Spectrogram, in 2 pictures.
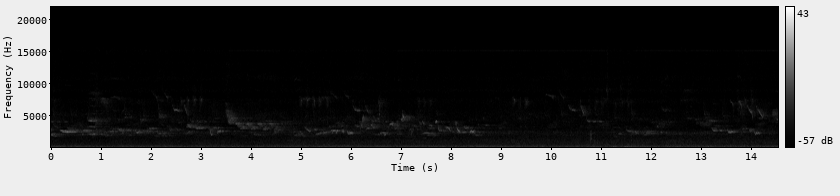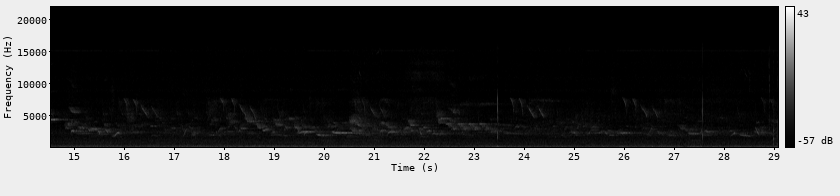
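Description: Faint chorus of songbirds: many short chirps, trills and quick falling notes from several birds, overlapping without a break.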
